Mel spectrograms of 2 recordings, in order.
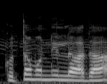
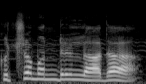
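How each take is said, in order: First: The clusters are softened to tt and nn. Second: The word keeps hard tr and nr clusters. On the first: This is the gentle form used in recitation. "కానీ మనం కుత్తమొన్నిల్లాదా అని చదువుతున్నాం" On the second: This is the form as written in the verse. "ఈ పాసురంలో కుట్రమొన్రిల్లాదా అని ఉంది"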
